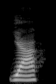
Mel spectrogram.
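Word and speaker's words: ยักษ์: Maybe you've seen statues of yak at a Thai temple. Yak is high tone because it has a low-class consonant and a dead syllable with a short vowel.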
